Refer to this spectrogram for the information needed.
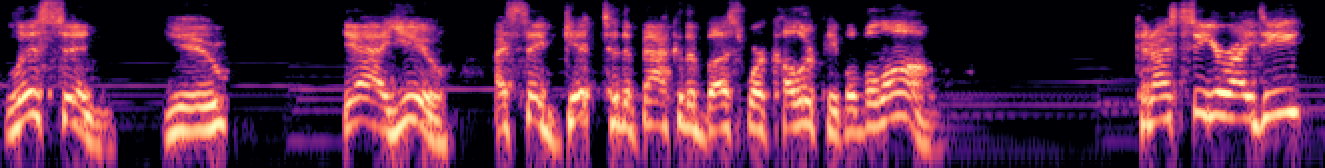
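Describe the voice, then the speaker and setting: A man's voice: high-pitched, sing-song, measured pace, a bit bright, breathy edge, dull audio, soft background music, exaggerated voice. A man playing an angry, bigoted bus driver who barks orders in a screenplay table read. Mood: angry, commanding. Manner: confrontational, barking.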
